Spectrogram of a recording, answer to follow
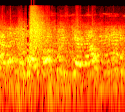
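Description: A short, loud hiss about half a second in, over the chatter of people's voices.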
